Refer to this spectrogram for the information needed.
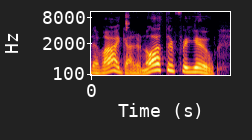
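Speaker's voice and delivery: put-on natural New York accent coming through. Quoting a woman who pitched an author: New York accent. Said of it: "That's the New York accent coming through".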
